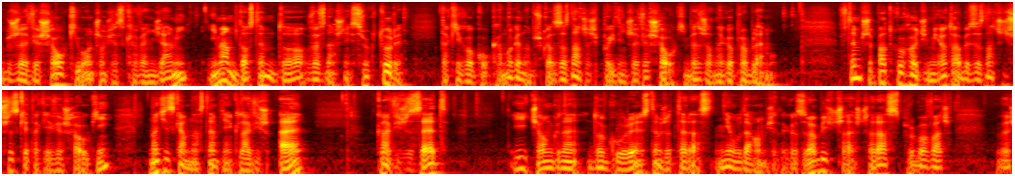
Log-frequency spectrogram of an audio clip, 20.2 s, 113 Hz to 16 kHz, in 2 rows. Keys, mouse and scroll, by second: 2.5-4.4 middle drag, 5.0-7.8 right drag, 8.3-9.7 drag, 9.5 a, 9.7 a, 12.5 e, 13.5 z, 15.7 Escape, 17.9-19.8 middle drag, 19.6 g.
